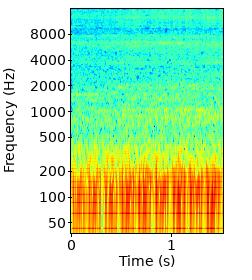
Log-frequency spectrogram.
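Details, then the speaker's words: 1980 Chevy K10 V8 with new starter, gas tank out for cleaning: deep, uneven low rumble catching briefly, running only on fuel left in the carburetor bowl. "I guess it's running off the fuel in the carburetor bowl."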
